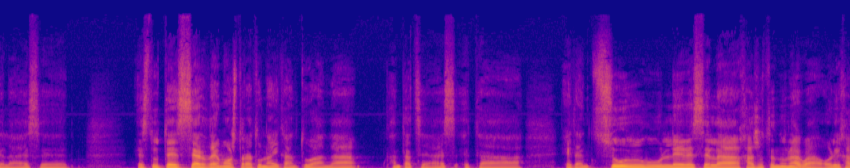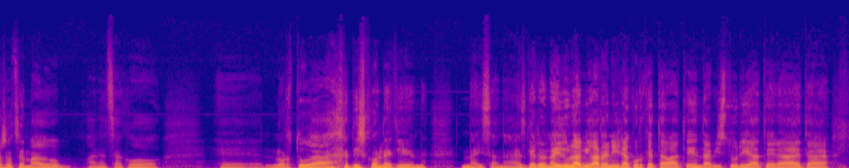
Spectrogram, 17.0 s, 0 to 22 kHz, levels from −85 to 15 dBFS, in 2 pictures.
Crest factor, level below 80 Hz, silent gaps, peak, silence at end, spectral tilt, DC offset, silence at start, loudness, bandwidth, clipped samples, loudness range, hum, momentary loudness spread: 16 dB; -54 dBFS; none; 0 dBFS; 0.05 s; -6.5 dB/octave; under 0.1%; 0 s; -17 LUFS; 16.5 kHz; under 0.1%; 6 LU; none; 14 LU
